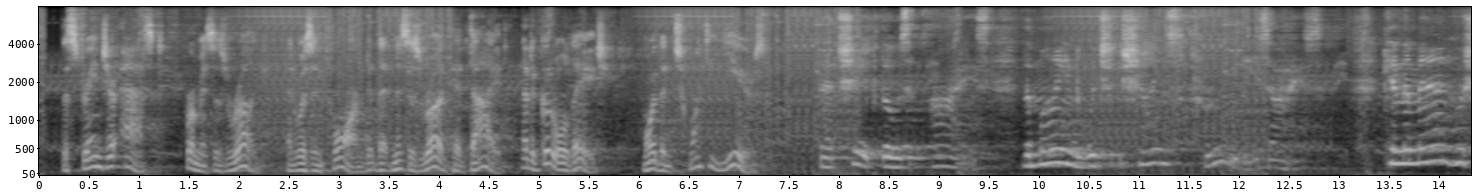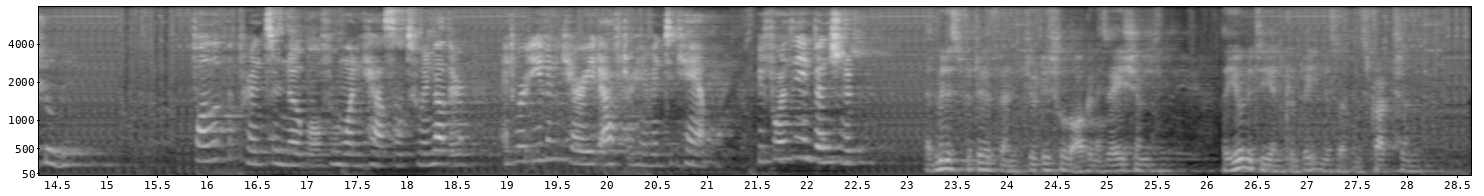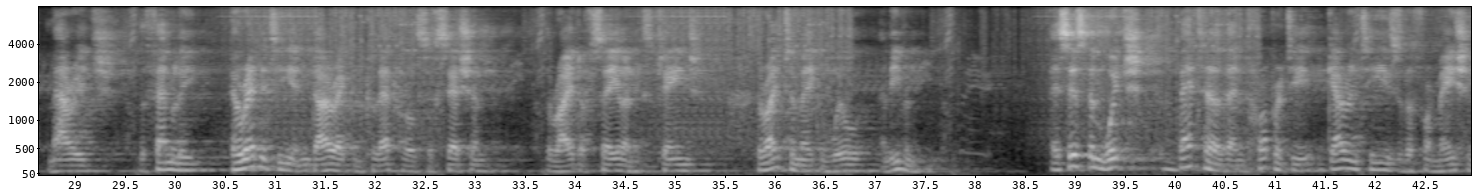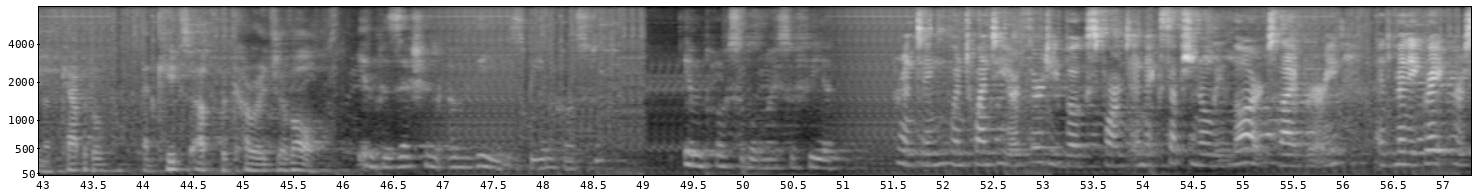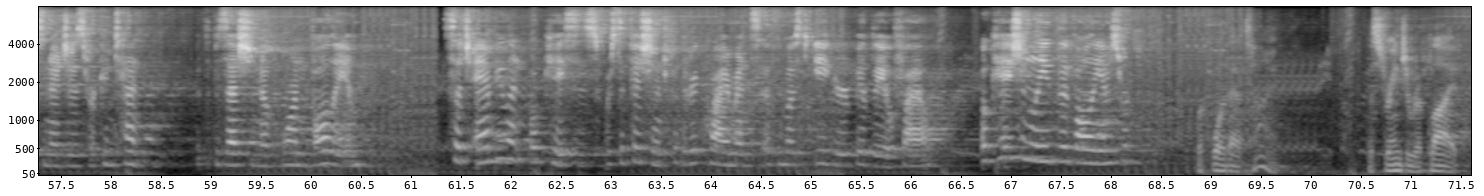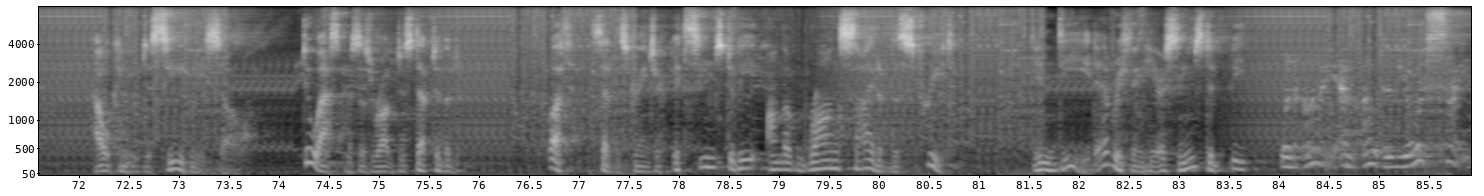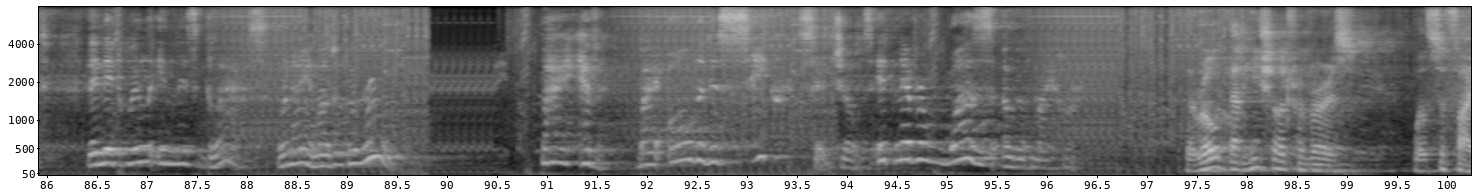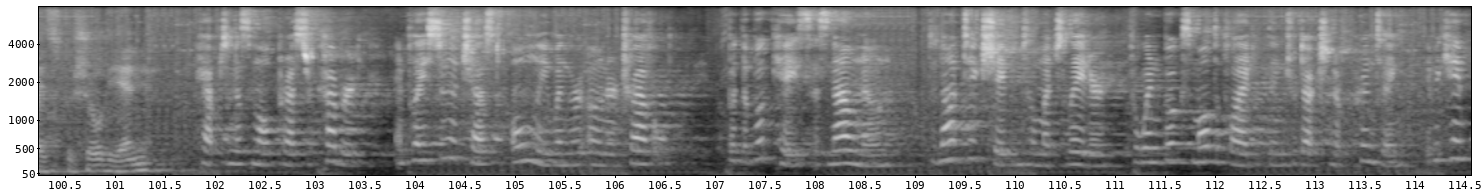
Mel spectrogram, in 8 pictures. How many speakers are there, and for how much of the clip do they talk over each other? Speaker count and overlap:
4, no overlap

